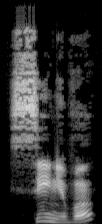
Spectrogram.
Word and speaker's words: синего: Синий will become синего. Молодой will become молодого. Note that as before, we pronounce consonant G as V in these endings.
